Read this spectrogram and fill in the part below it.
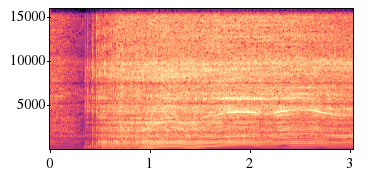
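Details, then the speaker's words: Husqvarna 562XP chainsaw, reflashed by the shop after dying when hot and stumbling; about two-thirds of a tank in. It revs up, and the pitch dips as the chain bites, then holds steady without bogging or surging. It runs normally under load. "so far it's running great um I've got I'd say about I don't know two-thirds of a tank gone but listen"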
